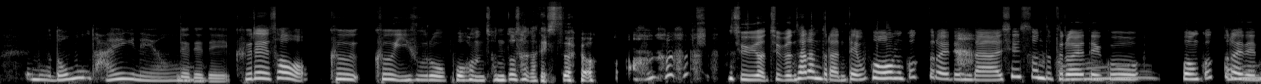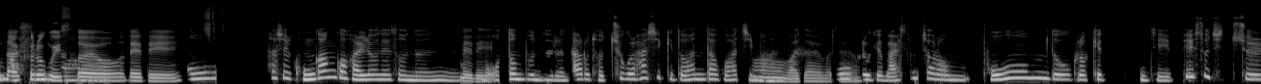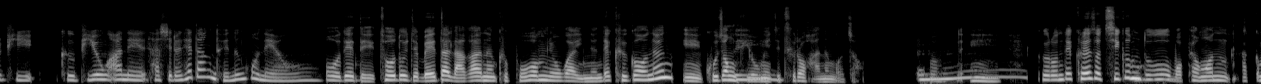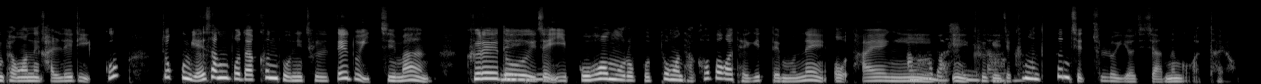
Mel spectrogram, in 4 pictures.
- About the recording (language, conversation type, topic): Korean, podcast, 돈을 어디에 먼저 써야 할지 우선순위는 어떻게 정하나요?
- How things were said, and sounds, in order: laughing while speaking: "됐어요"; laugh; other background noise; tapping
